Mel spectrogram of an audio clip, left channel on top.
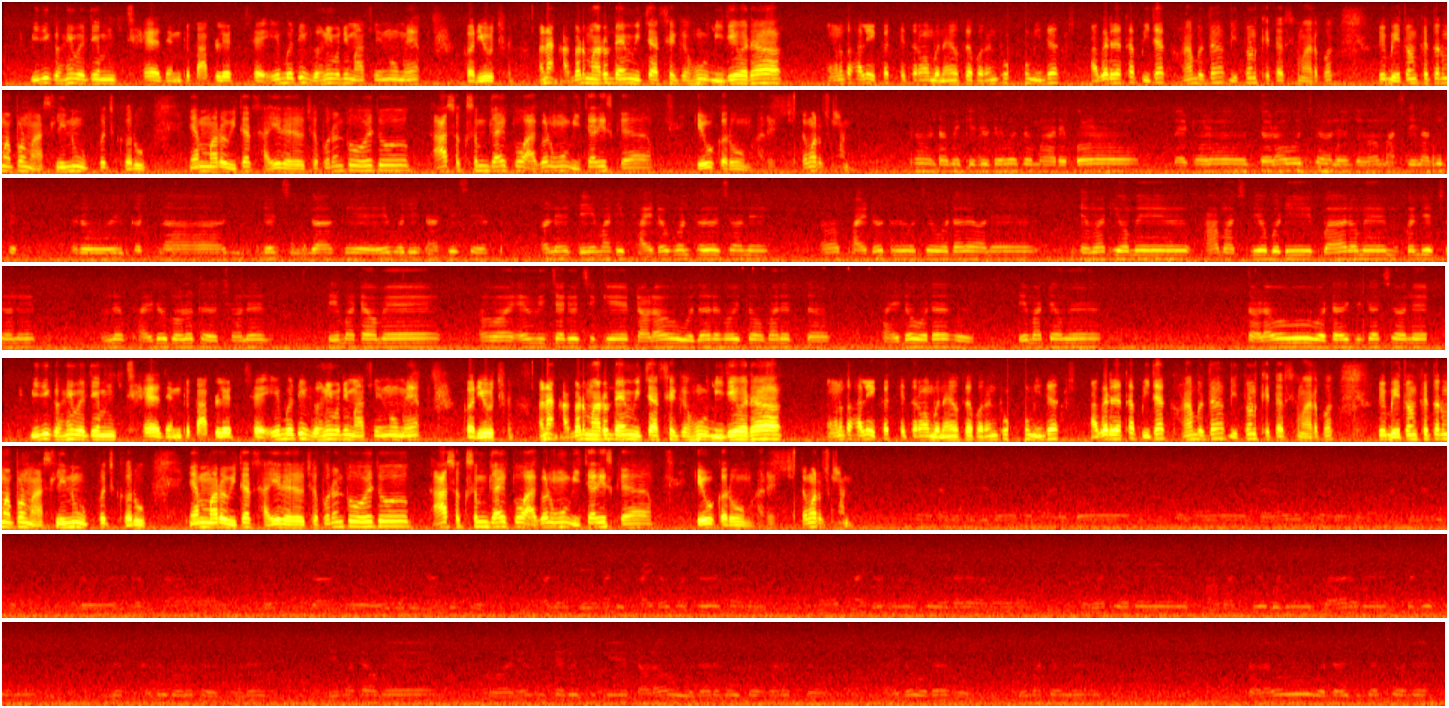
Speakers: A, on the right; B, on the left.
A: બીજી ઘણી બધી એમ છે. જેમ કે પાપલેટ છે. એ બધી ઘણી બધી માછલીનું મેં કર્યું છે. અને આગળ મારો તો એમ વિચાર છે. કે હું બીજે બધા હમણાં તો હા એક જ ખેતર માં બનાવ્યું છે. પરંતુ હું બીજા આગળ જતા બીજા ઘણા બધા બે ત્રણ ખેતર વિચાર છે મારે પણ કે બે ત્રણ ખેતરમાં પણ માછલીનુ ઉપજ કરુ એમ મારો વિચાર થઈ રહ્યો છે. પરંતુ હવે જો આ સક્ષમ જાય તો આગળ હું વિચારીશ કે કેવું કરવું મારે તમારૂં શું માનવું.
B: હા તમે કીધું તેમ મારે પણ બે ત્રણ તળાવો છે. અને તેમાં માછલી નાખી છે. રોહી, કટલા, ઝીંગા કે એ બધી નાખે છે. તે માટેથી ફાયદો પણ થયો છે અને અ ફાયદો થયો છે. વધારે. એમાંથી અમે આ માછલીઓ બધી એ બહાર અમે મોકલીએ છીએ અને અમને ફાયદો ઘણો થયો છે અને તે માટે અમે હ એમ વિચાર્યું છે કે ટાળાઓ વધારે હોય તો અમારે ફાયદો વધારે હોય તે માટે અમે તળાવો વધારી દીધા છે. અને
